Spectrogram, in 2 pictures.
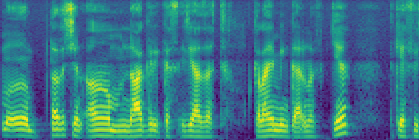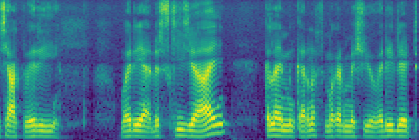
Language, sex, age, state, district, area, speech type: Kashmiri, male, 30-45, Jammu and Kashmir, Bandipora, rural, spontaneous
